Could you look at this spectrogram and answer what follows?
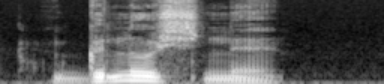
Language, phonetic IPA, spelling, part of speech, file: Polish, [ˈɡnuɕnɨ], gnuśny, adjective, Pl-gnuśny.ogg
